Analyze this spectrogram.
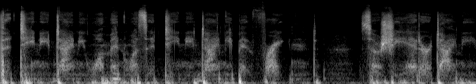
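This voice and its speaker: The speaker whispers. Noticeable background noise can be heard. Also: woman. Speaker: librarian reading aloud. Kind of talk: ASMR read-aloud of a children's story. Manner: whispered, soft, slow.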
